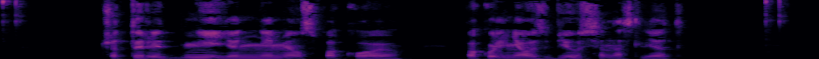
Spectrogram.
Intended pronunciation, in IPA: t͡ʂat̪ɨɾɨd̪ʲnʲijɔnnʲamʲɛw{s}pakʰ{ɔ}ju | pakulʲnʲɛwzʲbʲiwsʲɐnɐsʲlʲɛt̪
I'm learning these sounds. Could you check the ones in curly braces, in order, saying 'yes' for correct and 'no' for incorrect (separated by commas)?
yes, yes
